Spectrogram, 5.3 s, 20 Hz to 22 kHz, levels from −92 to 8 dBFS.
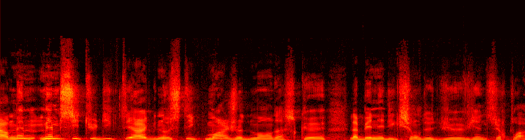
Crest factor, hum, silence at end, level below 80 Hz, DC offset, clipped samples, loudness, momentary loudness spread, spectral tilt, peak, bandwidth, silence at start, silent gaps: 20 dB; none; 0 s; -68 dBFS; under 0.1%; under 0.1%; -34 LUFS; 10 LU; -3 dB/octave; -14 dBFS; 16 kHz; 0 s; none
